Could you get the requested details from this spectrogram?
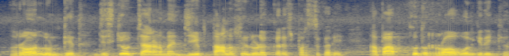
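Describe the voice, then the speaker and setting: A young man teaching an exam-prep grammar lesson, calling his viewers friends and having them try each sound aloud. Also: a little high. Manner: addresses viewers as friends, repeats points.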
